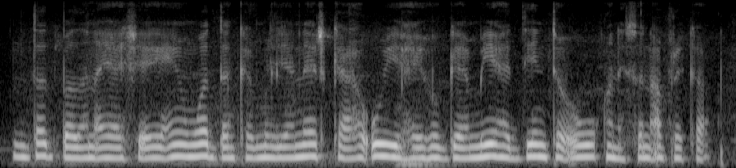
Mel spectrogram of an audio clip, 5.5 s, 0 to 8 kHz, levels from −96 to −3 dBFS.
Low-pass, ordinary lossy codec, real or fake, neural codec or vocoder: none; none; real; none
